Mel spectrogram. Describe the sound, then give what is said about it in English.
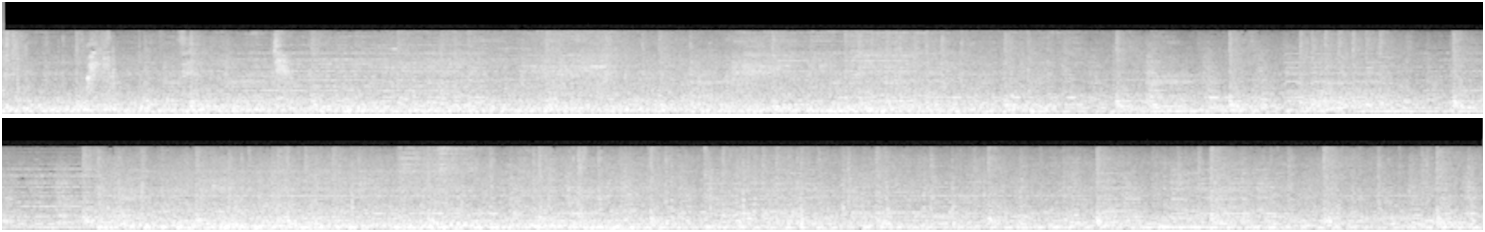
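A train rolls along railroad tracks with a steady, loud rumble and rattle that continues unbroken for the whole stretch, swelling slightly partway through. “Our government is operating a secret railroad. They put something on that train in West Virginia, something living.”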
